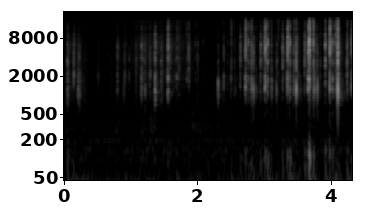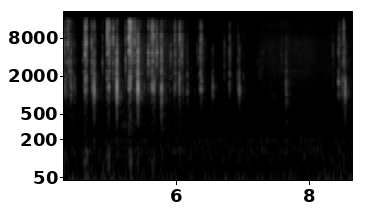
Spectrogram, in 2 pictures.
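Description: Fingertips tap a small translucent plastic pot holding a young potted plant, held in both hands. The result is a rapid, irregular run of light, dry clicks centred around 1.2 kHz with bright edges, possibly with a slight rustle of the leaves.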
